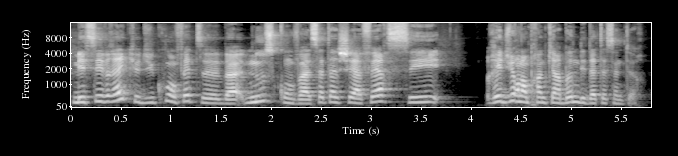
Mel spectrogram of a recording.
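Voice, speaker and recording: A woman's voice: fairly high pitch, normal speed. A woman talking as a guest on a podcast, chatty and hesitant, with lots of fillers, laughing easily. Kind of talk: casual podcast chat.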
